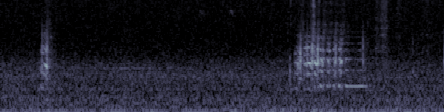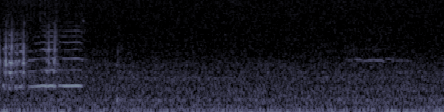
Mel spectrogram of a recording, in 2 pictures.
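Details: Maine Coon cats chattering at city birds: short bursts of harmonic, stuttering cat sounds around three and five seconds, with a faint earlier note and steady background hum between.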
